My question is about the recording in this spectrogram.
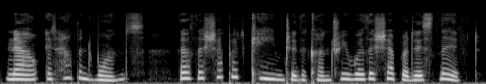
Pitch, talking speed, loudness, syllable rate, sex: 235 Hz, 185 wpm, -18 LUFS, 5.2 syllables/s, female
